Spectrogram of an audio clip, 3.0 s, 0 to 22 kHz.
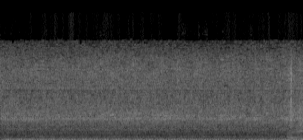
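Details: Mercedes W123 (S123 estate) idling just after first start in nearly three years, low fuel; steady low idle with even pulse, faint street noise, no knocks or misses; normal idle.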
